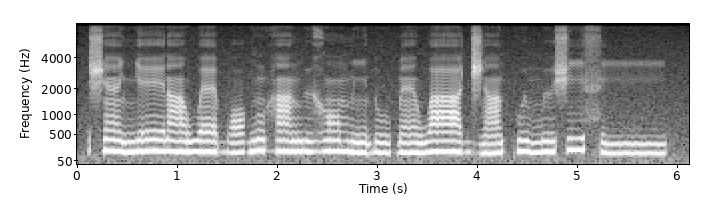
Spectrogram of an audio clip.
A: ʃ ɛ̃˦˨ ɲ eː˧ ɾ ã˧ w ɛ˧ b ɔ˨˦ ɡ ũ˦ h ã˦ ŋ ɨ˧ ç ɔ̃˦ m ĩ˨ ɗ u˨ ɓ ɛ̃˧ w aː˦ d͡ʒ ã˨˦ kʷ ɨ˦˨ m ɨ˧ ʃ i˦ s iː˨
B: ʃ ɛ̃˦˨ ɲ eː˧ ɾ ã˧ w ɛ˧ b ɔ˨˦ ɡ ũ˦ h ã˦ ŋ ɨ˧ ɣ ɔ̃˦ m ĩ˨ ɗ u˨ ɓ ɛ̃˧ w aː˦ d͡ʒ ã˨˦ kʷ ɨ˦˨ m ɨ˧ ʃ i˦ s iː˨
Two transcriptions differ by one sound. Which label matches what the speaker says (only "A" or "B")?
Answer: B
